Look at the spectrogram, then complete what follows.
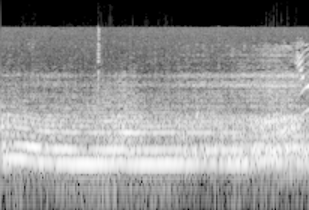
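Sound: seaplane engine roaring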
